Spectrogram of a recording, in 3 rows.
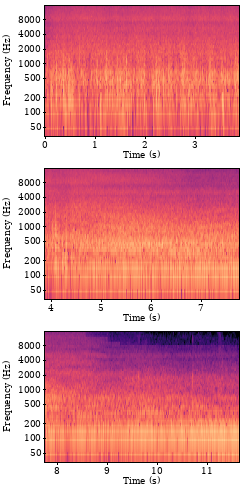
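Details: Cold start at about 100 degrees ambient, so not truly cold: uneven idle with stumbling beat and periodic dropouts under wind noise; cold start misfire on cylinder 2.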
